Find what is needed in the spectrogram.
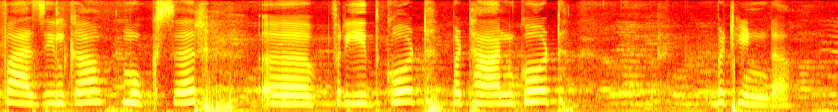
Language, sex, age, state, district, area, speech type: Punjabi, female, 18-30, Punjab, Bathinda, urban, spontaneous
